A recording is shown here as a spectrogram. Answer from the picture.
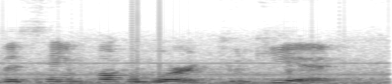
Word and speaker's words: Türkiye: Türkiye is how you say turkey in Turkish, and it has nothing to do with the bird turkeys, actual animal turkey at all.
